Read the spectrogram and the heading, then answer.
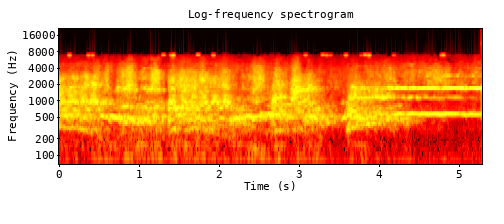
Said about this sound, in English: What's that? Oh, it's them dogs. They're fighting again. Lend a hand now, quick, before they chew each other to bits.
